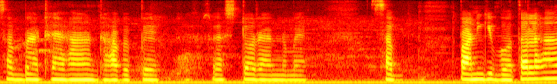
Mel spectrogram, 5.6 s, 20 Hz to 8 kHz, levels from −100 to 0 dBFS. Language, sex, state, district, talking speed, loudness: Hindi, female, Delhi, New Delhi, 130 wpm, -21 LUFS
